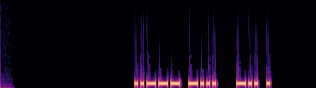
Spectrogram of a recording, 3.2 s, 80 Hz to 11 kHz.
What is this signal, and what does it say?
Morse code, heard as a keyed tone, about 40 wpm, 700 Hz. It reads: 2B DE
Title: Field Day Exchanges Encore - 40wpm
